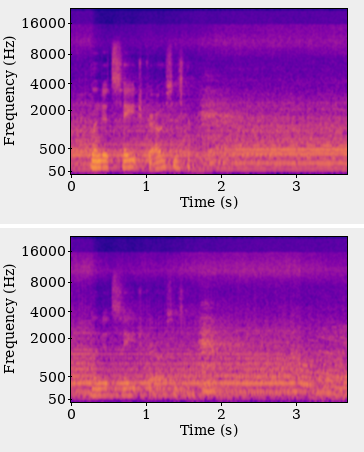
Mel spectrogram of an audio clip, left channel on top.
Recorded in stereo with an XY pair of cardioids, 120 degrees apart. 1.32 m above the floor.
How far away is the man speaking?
About 0.5 m.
